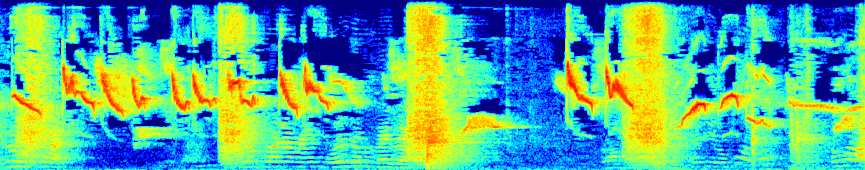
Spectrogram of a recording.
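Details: Fighting white-eye in chòe style: quick series of high, falling chirps in bursts, interrupted by harsh noisy blasts, a brief quiet gap, then more twittering.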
